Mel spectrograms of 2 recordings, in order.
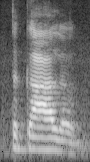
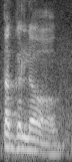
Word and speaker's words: Tagalog: Cuz I know my language is we have different different language here in the Philippines but our national language is Tagalog not Tagalog.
